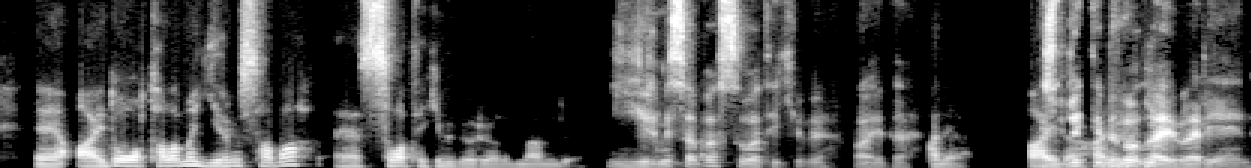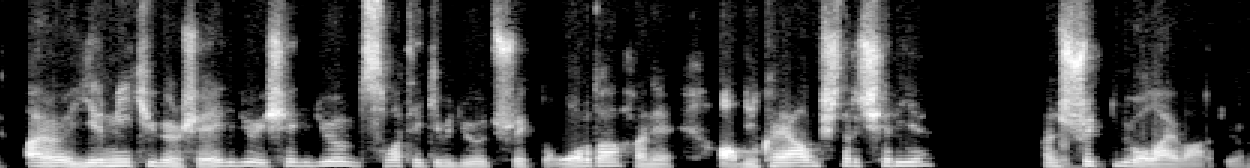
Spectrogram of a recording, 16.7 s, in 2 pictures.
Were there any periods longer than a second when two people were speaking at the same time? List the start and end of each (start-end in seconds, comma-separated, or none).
6.9-8.3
